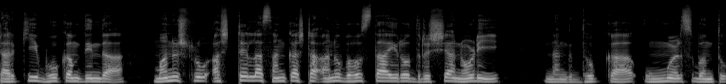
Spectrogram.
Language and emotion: Kannada, sad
